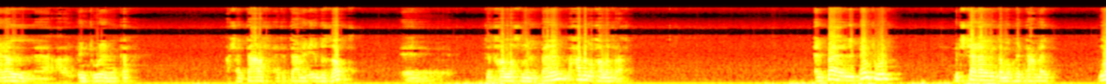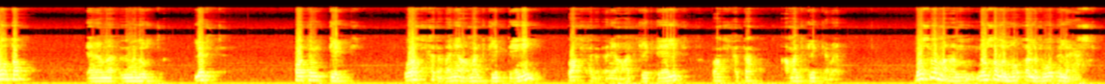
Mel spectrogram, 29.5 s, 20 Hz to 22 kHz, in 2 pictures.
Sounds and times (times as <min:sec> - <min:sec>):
Speech: 0:00.0 - 0:01.9, 0:03.0 - 0:08.5, 0:10.8 - 0:12.1, 0:12.7 - 0:15.3, 0:15.9 - 0:17.9, 0:18.7 - 0:19.6, 0:20.2 - 0:26.1, 0:27.0 - 0:29.4.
